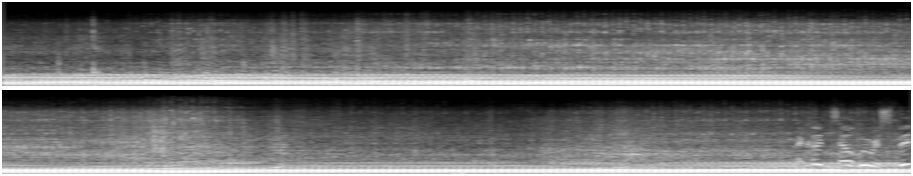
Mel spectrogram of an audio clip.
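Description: A vehicle engine runs at a steady, loud idle with slight swells in speed, a continuous close rumble that fills the whole stretch while a voice talks faintly underneath.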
